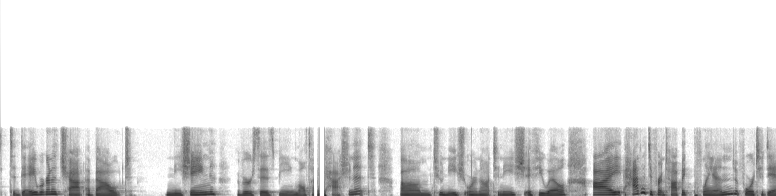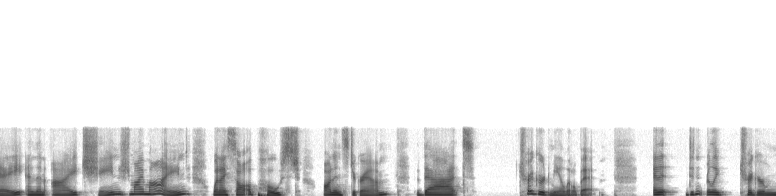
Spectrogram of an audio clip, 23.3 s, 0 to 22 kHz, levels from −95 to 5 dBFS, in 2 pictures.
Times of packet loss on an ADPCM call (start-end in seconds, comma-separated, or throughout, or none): 4.70-4.91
